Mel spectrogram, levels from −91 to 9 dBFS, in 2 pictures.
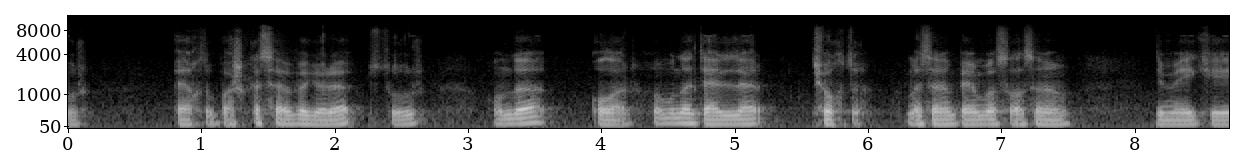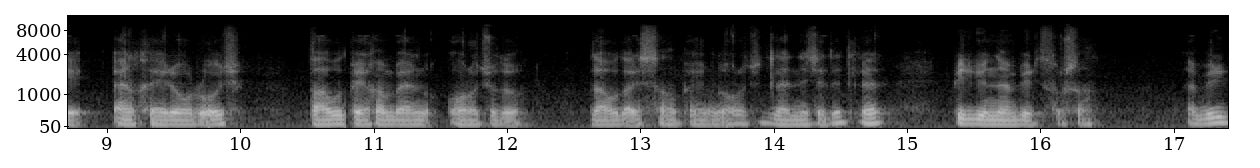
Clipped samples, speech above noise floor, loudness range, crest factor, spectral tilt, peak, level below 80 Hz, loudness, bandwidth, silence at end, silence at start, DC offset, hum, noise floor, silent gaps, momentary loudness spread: under 0.1%; 35 dB; 5 LU; 20 dB; -8.5 dB/octave; -4 dBFS; -52 dBFS; -24 LUFS; 8.2 kHz; 0 s; 0 s; under 0.1%; none; -57 dBFS; none; 10 LU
